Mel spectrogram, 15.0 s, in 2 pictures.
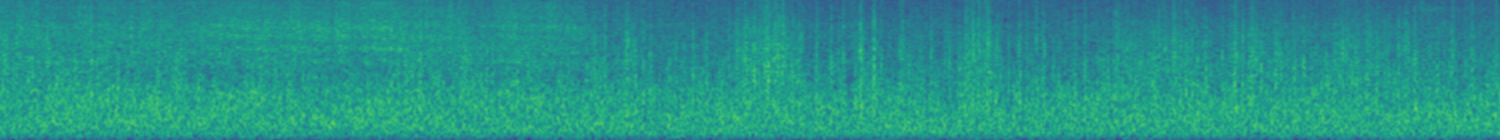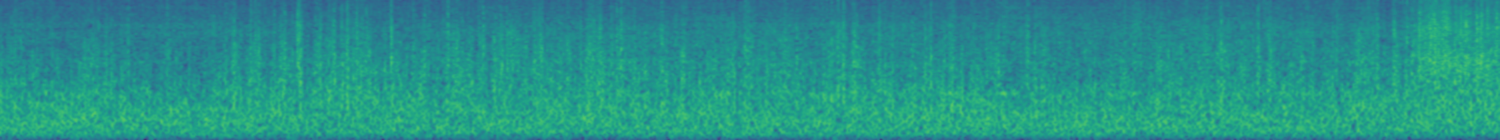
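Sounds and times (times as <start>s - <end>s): electric train running: 0.0s - 15.0s
wind buffeting microphone: 0.0s - 15.0s.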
